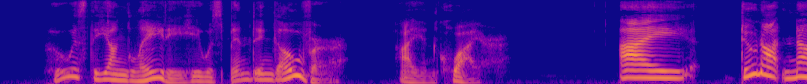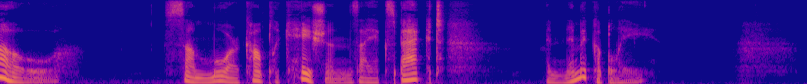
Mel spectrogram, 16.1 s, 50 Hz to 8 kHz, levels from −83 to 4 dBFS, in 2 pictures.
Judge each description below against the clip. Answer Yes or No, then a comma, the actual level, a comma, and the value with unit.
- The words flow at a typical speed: No, slow, 80 wpm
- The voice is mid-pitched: Yes, medium, 145 Hz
